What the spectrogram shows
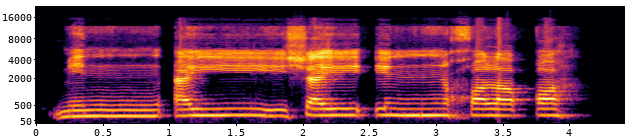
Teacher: In tidak dengung, dipercepat ya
